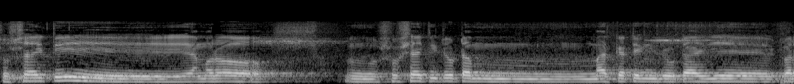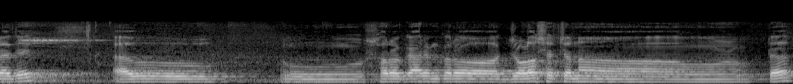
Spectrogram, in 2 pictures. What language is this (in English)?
Odia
